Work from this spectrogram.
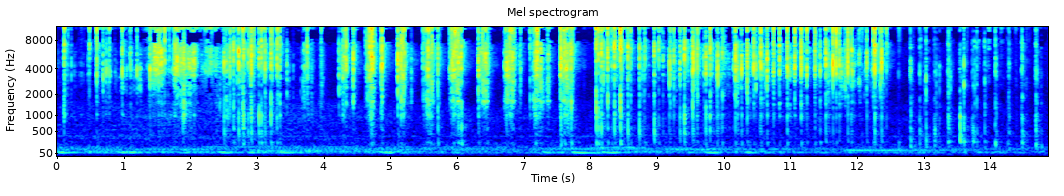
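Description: Fingertips and nails tap rapidly on the yellow surface of a thin, flat, hard plastic exercise slider disc. The result is a fast, dense stream of sharp, dry clicks that are bright and die away almost instantly, with a soft low rumble underneath.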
